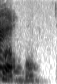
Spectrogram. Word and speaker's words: Pacquola: Are we saying it right? – Yeah, you're nailing it. – Great. – Pacquola.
